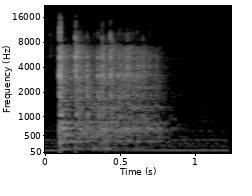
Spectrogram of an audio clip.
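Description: Two dice clatter in a single quick roll for a board game, a crisp strike that rattles and fades within about a second, close by over a steady low hum.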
